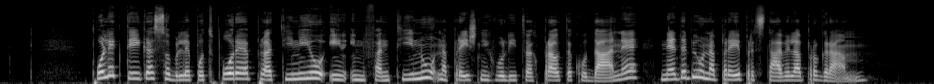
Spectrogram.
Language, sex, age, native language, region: Slovenian, female, 30-49, Slovenian, Central Slovenia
